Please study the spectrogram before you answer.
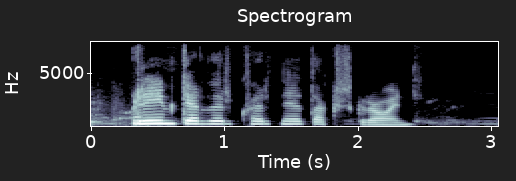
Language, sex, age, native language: Icelandic, female, 15, Icelandic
